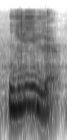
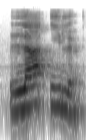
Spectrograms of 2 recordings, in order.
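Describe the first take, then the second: First: The article's vowel is dropped before the noun. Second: The article's vowel is kept before the noun. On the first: The speaker calls it right. "je dis" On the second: The speaker calls it wrong. "je dis pas"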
